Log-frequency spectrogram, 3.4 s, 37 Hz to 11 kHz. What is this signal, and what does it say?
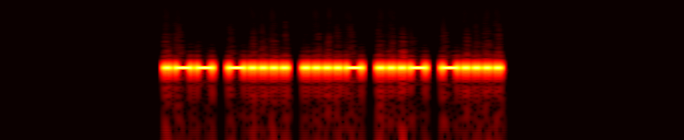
Morse code, heard as a keyed tone, about 44 wpm, 700 Hz. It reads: W64V6
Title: Five Challenging Letter-Number Combinations 45wpm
